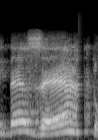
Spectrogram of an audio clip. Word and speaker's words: desert: E deserto, como do Atacama, do Saara, é a primeira que é tônica, é desert.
